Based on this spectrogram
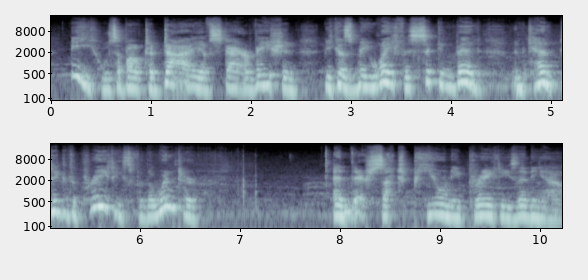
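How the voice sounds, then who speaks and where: Someone in a whiny put-on character voice talks at a moderate pace with ordinary pitch variation. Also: woman, medium pitch for a woman. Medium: read story. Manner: whiny, self-pitying.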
